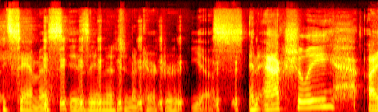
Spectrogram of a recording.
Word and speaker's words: Samus: now can I take Seamus that's not how you say her name but Samus character yes and actually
